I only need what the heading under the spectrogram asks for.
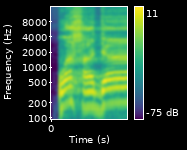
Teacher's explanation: ada mat yang bertemu dengan hamzah dalam satu kalimat, mat wajib mutasil. Kita samakan dengan tadi, 5 harokat kita panjangkan.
